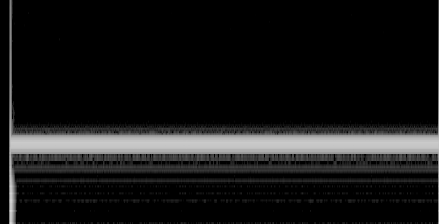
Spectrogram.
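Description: A single steady pure electronic tone, mid-pitched and unchanging, that switches on with a click just after the start.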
